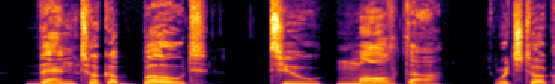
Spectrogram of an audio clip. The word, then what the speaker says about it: Malta: took a boat to Malta, which took like a week, right? Back in those days. Which is obviously a side up cuz it rhymes with the Yalta.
